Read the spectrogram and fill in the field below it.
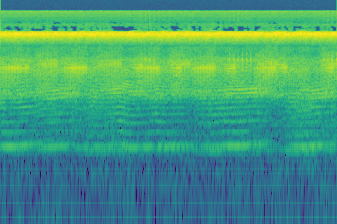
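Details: Many frogs, said to be calling for rain, call together in a continuous, pulsing chorus of rapid, overlapping notes, with a steady high-pitched buzz, likely insects, running throughout.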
